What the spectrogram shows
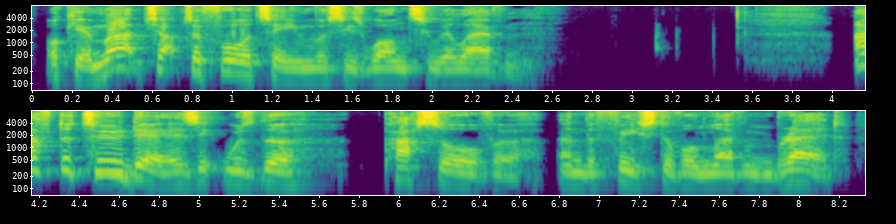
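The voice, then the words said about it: Accent that drops H sounds. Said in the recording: “The letter H is the letter that killeth ... It's because of my accent, and try as I might, I cannot pronounce it properly”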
